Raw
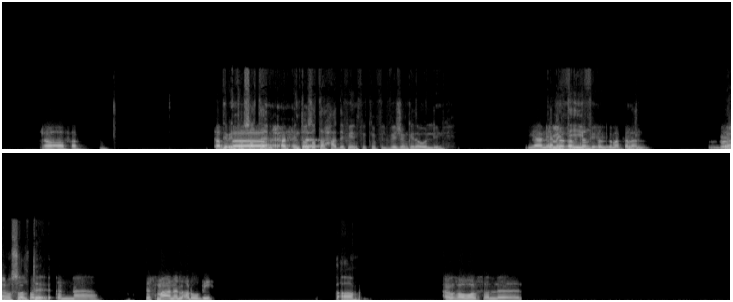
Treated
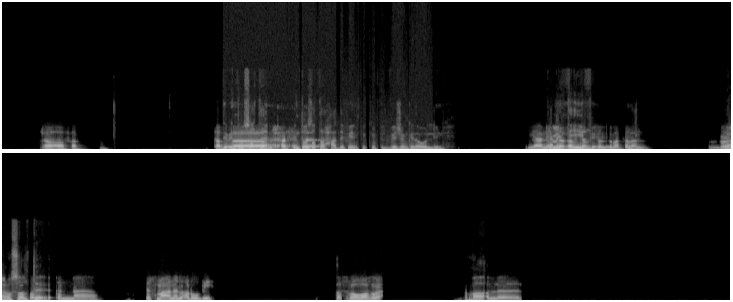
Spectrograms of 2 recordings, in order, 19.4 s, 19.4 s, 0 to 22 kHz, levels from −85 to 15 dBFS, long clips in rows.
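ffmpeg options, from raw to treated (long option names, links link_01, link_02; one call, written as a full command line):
ffmpeg -i in.wav -filter_complex "[0:a]asplit=3[link_01][link_02][link_03];[link_01]afade=type=out:start_time=2.93:duration=0.02[link_04];[link_02]acrusher=bits=7:mix=0:aa=0.5,afade=type=in:start_time=2.93:duration=0.02,afade=type=out:start_time=5.73:duration=0.02[link_05];[link_03]afade=type=in:start_time=5.73:duration=0.02[link_06];[link_04][link_05][link_06]amix=inputs=3:normalize=0,asplit=3[link_07][link_08][link_09];[link_07]atrim=end=14.202[link_10];[link_08]atrim=start=14.198:end=16.192,asetpts=PTS-STARTPTS,areverse[link_11];[link_09]atrim=start=16.188[link_12];[link_10][link_11]acrossfade=duration=0.004:curve1=hsin:curve2=hsin[link_13];[link_13][link_12]acrossfade=duration=0.004:curve1=hsin:curve2=hsin" out.wav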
